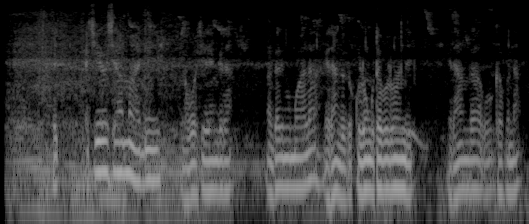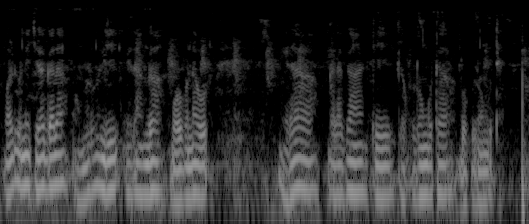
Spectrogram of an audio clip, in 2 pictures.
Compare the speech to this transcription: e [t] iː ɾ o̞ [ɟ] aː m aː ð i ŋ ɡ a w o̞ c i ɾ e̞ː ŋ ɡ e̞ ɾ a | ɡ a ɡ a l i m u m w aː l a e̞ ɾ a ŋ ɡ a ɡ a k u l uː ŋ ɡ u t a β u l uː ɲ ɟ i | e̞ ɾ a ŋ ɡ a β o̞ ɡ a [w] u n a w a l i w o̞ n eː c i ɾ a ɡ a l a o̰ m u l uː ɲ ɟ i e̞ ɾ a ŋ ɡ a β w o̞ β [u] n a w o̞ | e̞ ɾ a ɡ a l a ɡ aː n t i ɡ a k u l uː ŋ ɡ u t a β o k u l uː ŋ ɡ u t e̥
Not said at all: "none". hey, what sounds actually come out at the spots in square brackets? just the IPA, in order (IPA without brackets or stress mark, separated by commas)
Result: c, c, β, u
